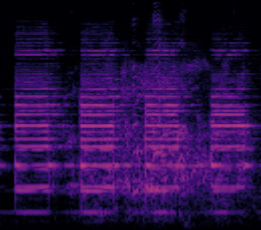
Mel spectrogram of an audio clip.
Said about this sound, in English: And when she got up, there was a season that she had this one alarm that was on her phone, and it not only woke her up, it woke up anybody within our neighbor's hearing distance.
